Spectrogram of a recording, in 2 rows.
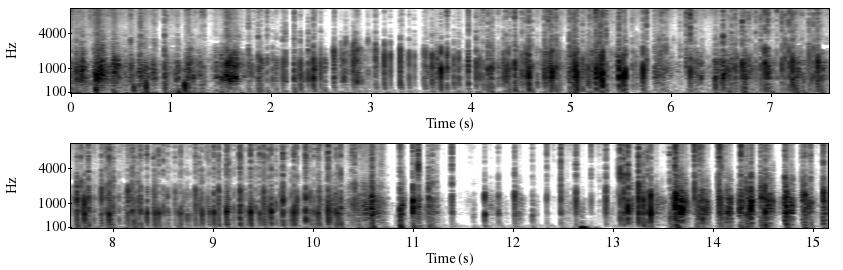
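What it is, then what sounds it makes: Cardboard snack carton. Long acrylic nails tap fast on a small, hollow paperboard Goldfish cracker carton held in both hands. The result is a dense, continuous stream of short, dry taps with a hollow midrange tone around 800 Hz. About ten seconds in, the tapping briefly thins and pauses before it picks up again.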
